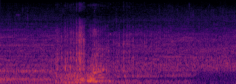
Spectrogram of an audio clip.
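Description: A monster lets out a loud, growling roar.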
